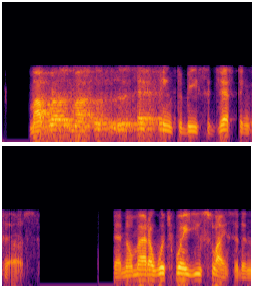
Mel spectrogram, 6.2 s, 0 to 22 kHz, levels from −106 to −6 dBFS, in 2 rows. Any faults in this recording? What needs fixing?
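The whole clip sounds muffled, boxed-in and gargly, with no brightness at all. Nothing above about 3.8 kHz survives, and the usable band runs from roughly 250 Hz to 3.7 kHz. The heavy smearing of consonants fits the RealAudio 14.4 codec, an 8 kbit/s dial-up-era speech coder that throws away the upper spectrum and crudely models what remains. To prevent it, capture and deliver the speech through a modern wideband codec at a sensible bitrate.

From 0.48 to 2.01 s, just before "to be suggesting to", the voice turns suddenly hollow and roomy. It loses body in the low end, drops by a few decibels, and carries noticeably more background noise. The sound then snaps back to its closer character. The likely cause is a switch to a distant microphone: the close mic's signal dropped out and a farther pickup, such as a camera mic, filled the gap. To prevent it, secure and monitor the close microphone's connection so its feed never drops.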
